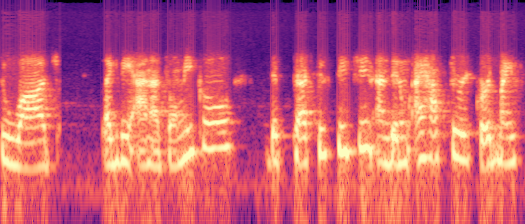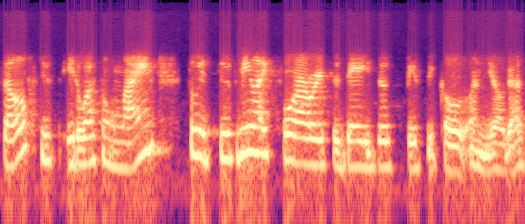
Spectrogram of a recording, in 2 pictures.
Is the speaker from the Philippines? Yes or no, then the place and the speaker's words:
no; Costa Rica; I am born and raised in Costa Rica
